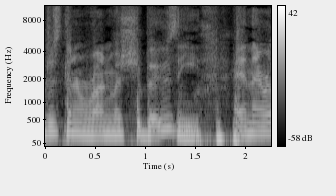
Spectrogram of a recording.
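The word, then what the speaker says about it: Chibueze: with c h i b u e z pronounced shabzi but it's spelled differently and if I was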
